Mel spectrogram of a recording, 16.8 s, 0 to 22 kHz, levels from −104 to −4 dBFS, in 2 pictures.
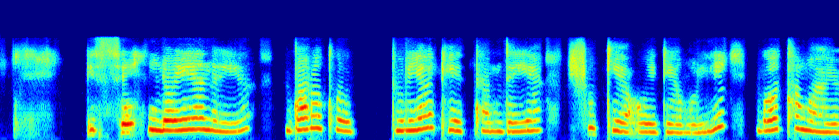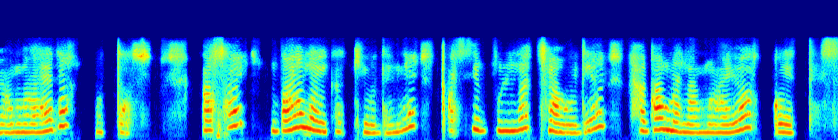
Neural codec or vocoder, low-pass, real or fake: codec, 16 kHz, 1 kbps, FreqCodec, smaller model; 7.2 kHz; fake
